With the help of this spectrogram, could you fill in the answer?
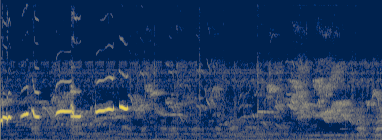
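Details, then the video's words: Oriental magpie-robin lure recording, starting with a quick burst of loud whistled notes rising and falling, followed by several seconds of faint, soft chatter in the background. "pancingan kacer"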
